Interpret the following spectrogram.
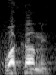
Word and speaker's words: wakame: Wakame. Wakame. Tem que pronunciar todas as sílabas. Não tem... Não é francês que engole as sílabas.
